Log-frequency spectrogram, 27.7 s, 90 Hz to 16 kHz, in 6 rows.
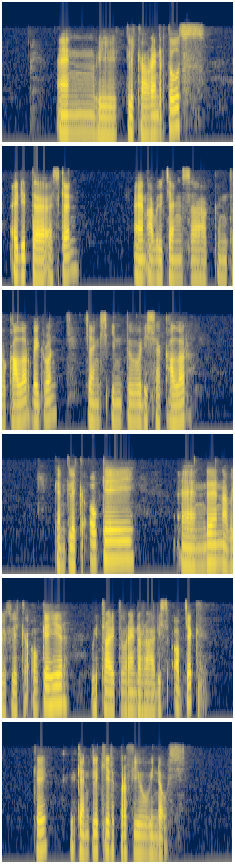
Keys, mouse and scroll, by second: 3.0 click, 5.7 click, 19.1 click, 22.5 middle click, 25.7 click.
